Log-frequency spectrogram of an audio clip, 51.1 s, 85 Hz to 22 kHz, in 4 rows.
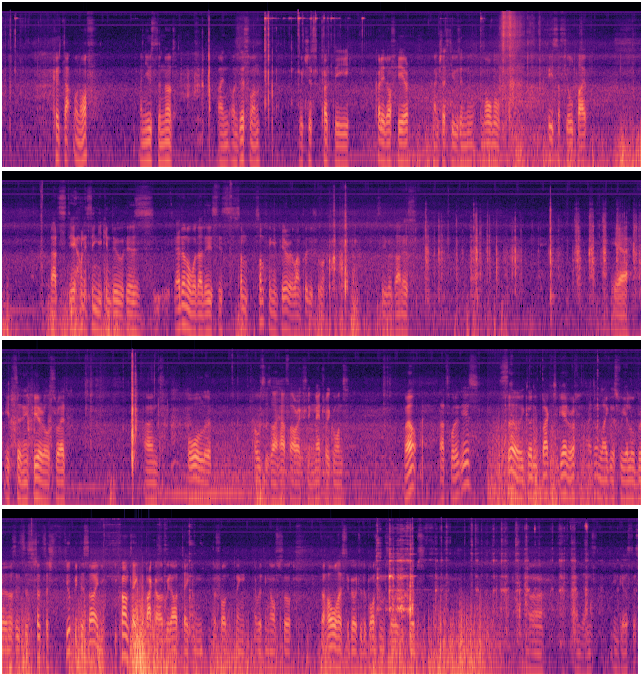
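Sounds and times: metal cover clicking and scraping: 0:45.8 - 0:50.9.

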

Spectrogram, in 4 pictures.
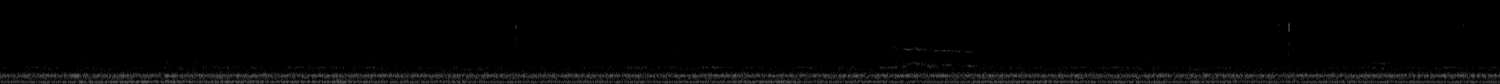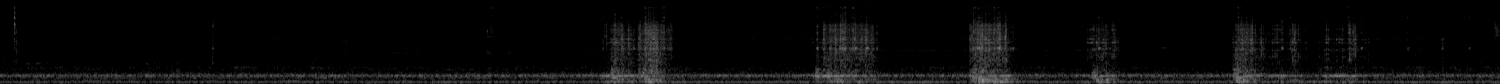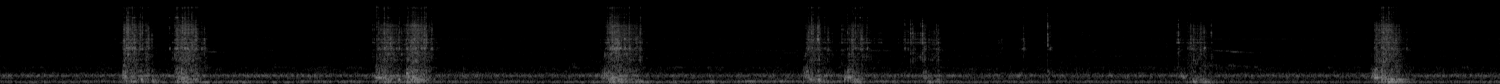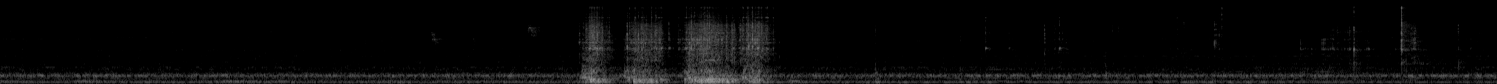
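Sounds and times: sewing machine stitching: 0:21.0 - 0:21.8, 0:23.1 - 0:23.8, 0:24.7 - 0:25.2, 0:25.9 - 0:26.2, 0:27.3 - 0:28.7, 0:31.2 - 0:32.1, 0:33.7 - 0:34.4, 0:36.0 - 0:36.5, 0:38.0 - 0:39.5, 0:41.7 - 0:42.2, 0:43.7 - 0:44.1, 0:50.8 - 0:52.8.

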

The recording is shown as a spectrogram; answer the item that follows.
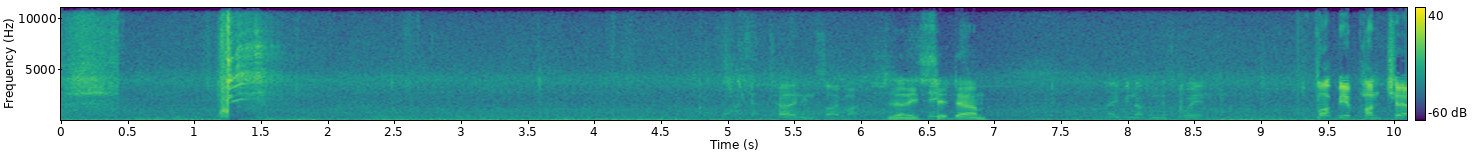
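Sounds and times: wind on microphone: 0:00.0 - 0:10.0
golf club striking ball: 0:01.2 - 0:01.7.

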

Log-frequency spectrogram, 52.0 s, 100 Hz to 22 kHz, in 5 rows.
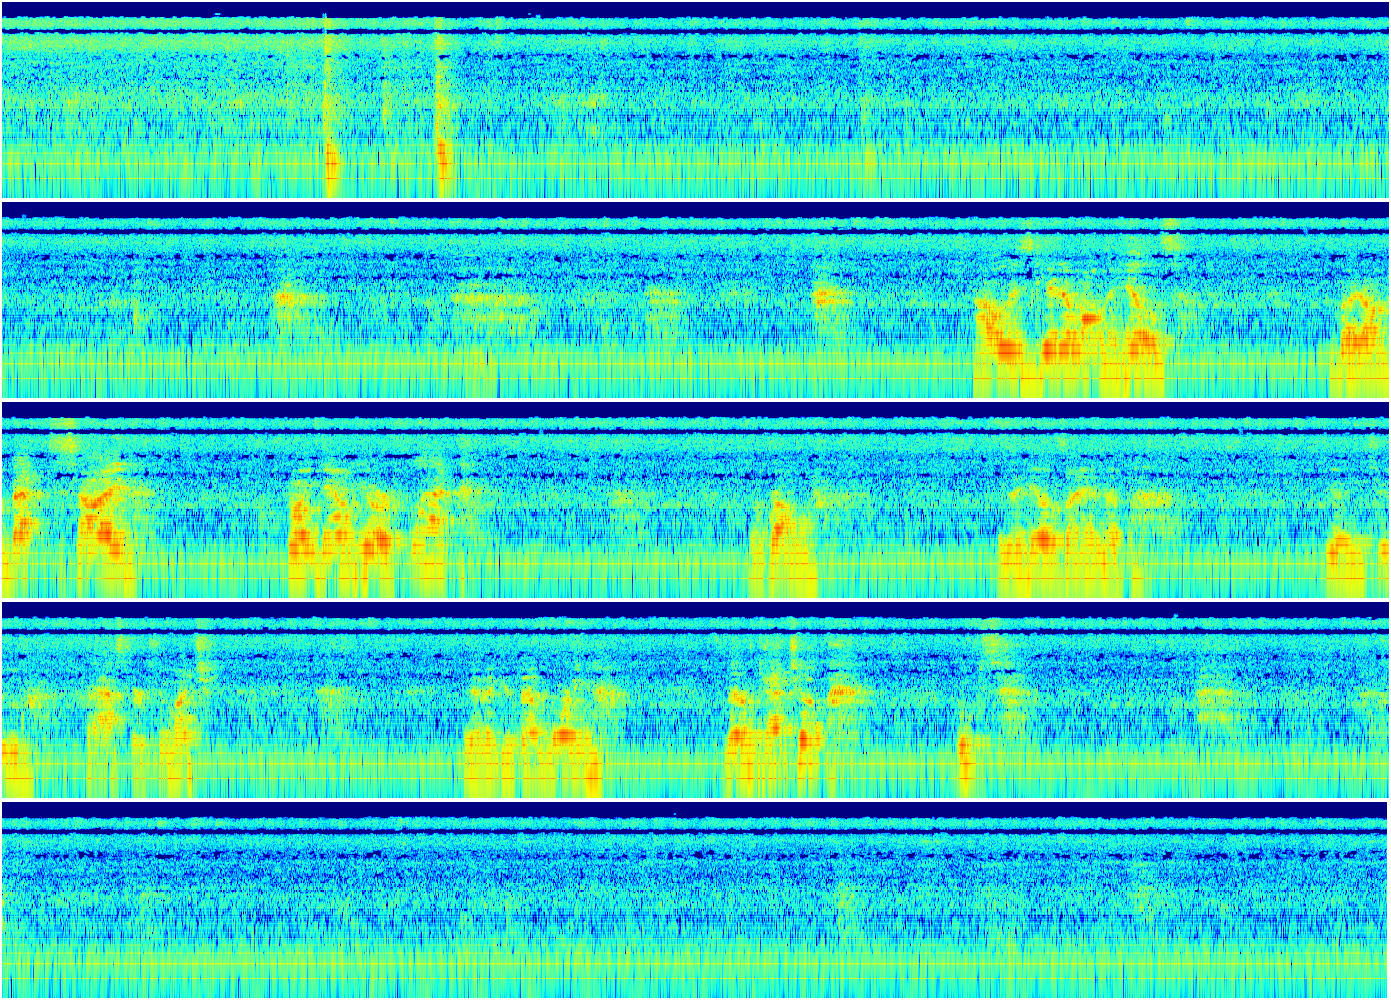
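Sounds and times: steady mechanical hum: 0:00.0 - 0:52.0
man speaking: 0:20.4 - 0:22.0, 0:22.9 - 0:24.4, 0:30.7 - 0:32.9, 0:34.6 - 0:35.9, 0:36.6 - 0:37.7, 0:38.4 - 0:39.0.

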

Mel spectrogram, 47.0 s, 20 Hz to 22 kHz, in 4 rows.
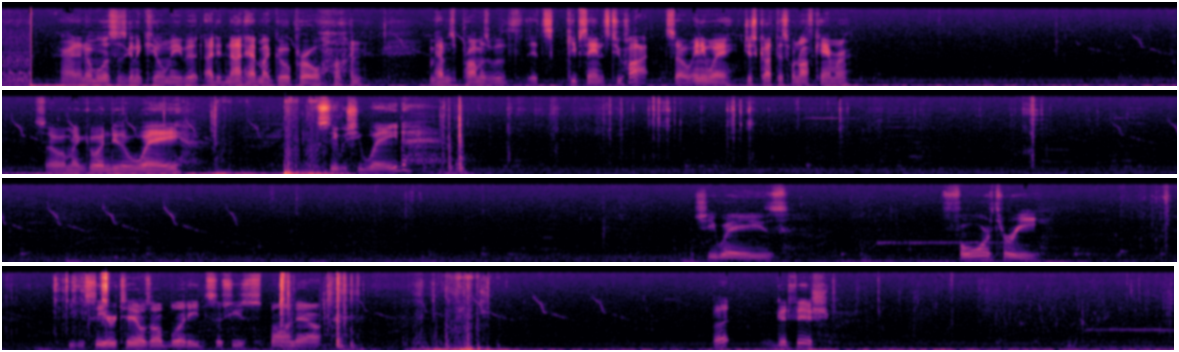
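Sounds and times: low hum: 0:00.0 - 0:46.9
metallic clicks and rattles: 0:17.7 - 0:19.5, 0:34.9 - 0:36.5
bird whistled calls: 0:19.8 - 0:21.0, 0:32.2 - 0:33.1, 0:46.0 - 0:46.9.

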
